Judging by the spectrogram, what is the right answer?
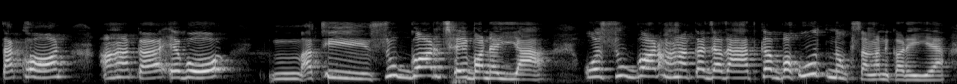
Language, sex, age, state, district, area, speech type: Maithili, female, 60+, Bihar, Darbhanga, rural, spontaneous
